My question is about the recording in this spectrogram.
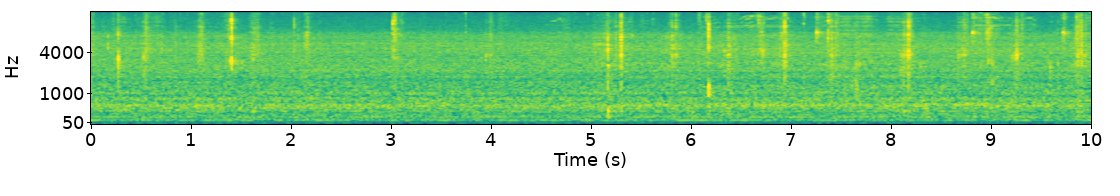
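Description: Faint, scattered mouth clicks from a person chewing serrano peppers with his mouth closed, over a steady low hum of room noise. A couple of sharper ticks come about five and six seconds in.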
